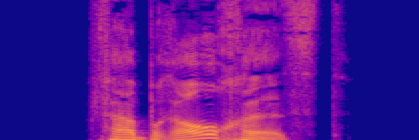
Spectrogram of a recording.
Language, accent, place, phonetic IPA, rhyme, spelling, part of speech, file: German, Germany, Berlin, [fɛɐ̯ˈbʁaʊ̯xəst], -aʊ̯xəst, verbrauchest, verb, De-verbrauchest.ogg
- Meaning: second-person singular subjunctive I of verbrauchen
